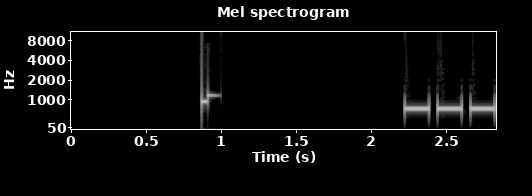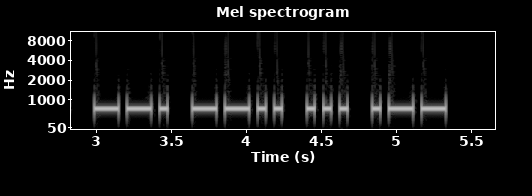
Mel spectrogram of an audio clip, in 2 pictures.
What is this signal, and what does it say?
Morse code, heard as a keyed tone, about 22 wpm, 700 Hz. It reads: OGZSW
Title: Code Groups - 5 Letter:Numbers - 22wpm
